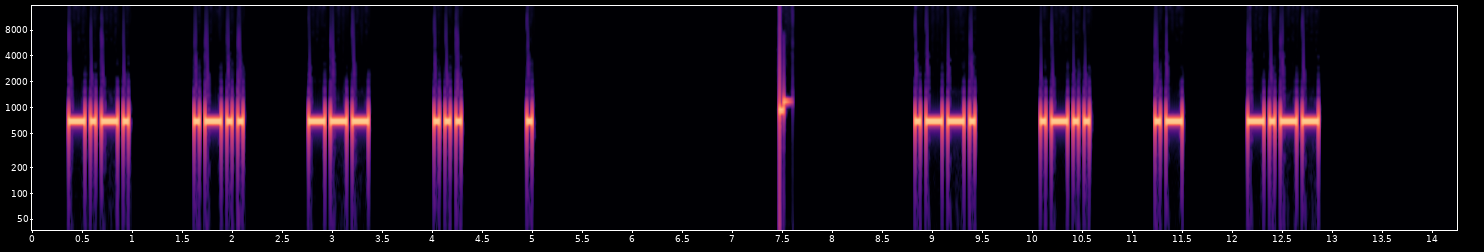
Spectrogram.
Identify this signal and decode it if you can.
Morse code, heard as a keyed tone, about 22 wpm, spaced as for 10 wpm, 700 Hz. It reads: CLOSE PLAY
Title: 4x Character Spacing - Top 300 Words - 22wpm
